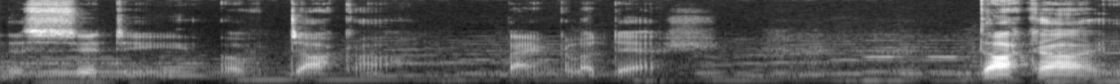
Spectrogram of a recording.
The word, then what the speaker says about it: Dhaka: city of dhaka bangladesh dhaka is pronounced dakka dakka or daca its name was romanized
